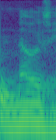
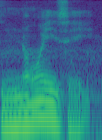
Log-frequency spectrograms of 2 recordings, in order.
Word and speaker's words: noisy: Most parrots are noisy, It's not nosy, it's noisy.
